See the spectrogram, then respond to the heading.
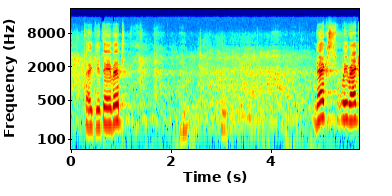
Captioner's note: applause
